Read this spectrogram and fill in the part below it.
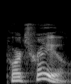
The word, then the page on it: portrayal: British English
